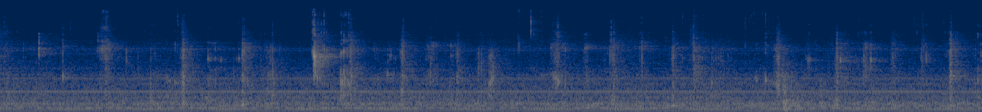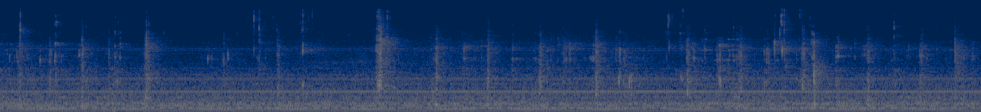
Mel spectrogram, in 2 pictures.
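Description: Close-miked mouth sounds of someone chewing and biting soft cooked vegetables (sweet potato leaves and okra), with scattered small wet clicks over a faint steady hum.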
